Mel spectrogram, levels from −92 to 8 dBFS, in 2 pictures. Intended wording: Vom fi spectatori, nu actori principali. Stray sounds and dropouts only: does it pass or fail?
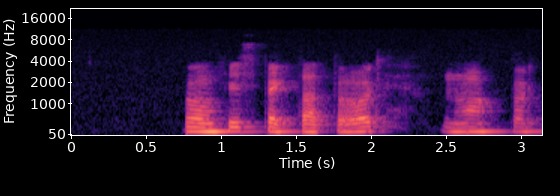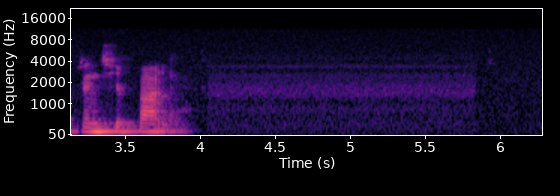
pass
